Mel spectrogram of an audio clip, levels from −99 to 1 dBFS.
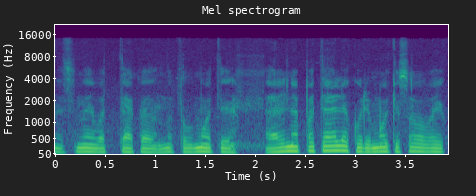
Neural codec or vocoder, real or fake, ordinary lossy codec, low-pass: none; real; AAC, 96 kbps; 14.4 kHz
